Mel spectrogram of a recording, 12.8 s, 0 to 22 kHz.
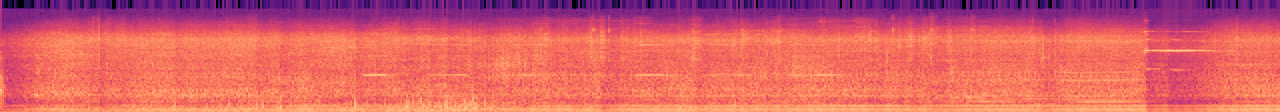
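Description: John Deere 35G compact excavator working: its diesel engine runs steadily while a warning alarm sounds in short, evenly spaced beeps through the middle. Around four seconds in there is a rough rumble of the bucket working the dirt, and a brief rising hydraulic whine near the end.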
